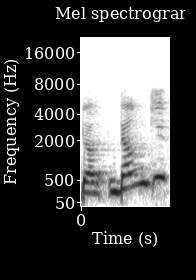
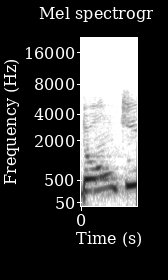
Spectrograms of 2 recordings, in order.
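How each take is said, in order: First: The first vowel is a short 'uh' sound. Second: The first vowel is an 'o' sound. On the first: This is the casual, everyday way people say it. The speaker calls it wrong. "लोग बाग डंकी बोलते हैं" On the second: This is the standard way to say it. The speaker calls it right. "डोंकी होता है"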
